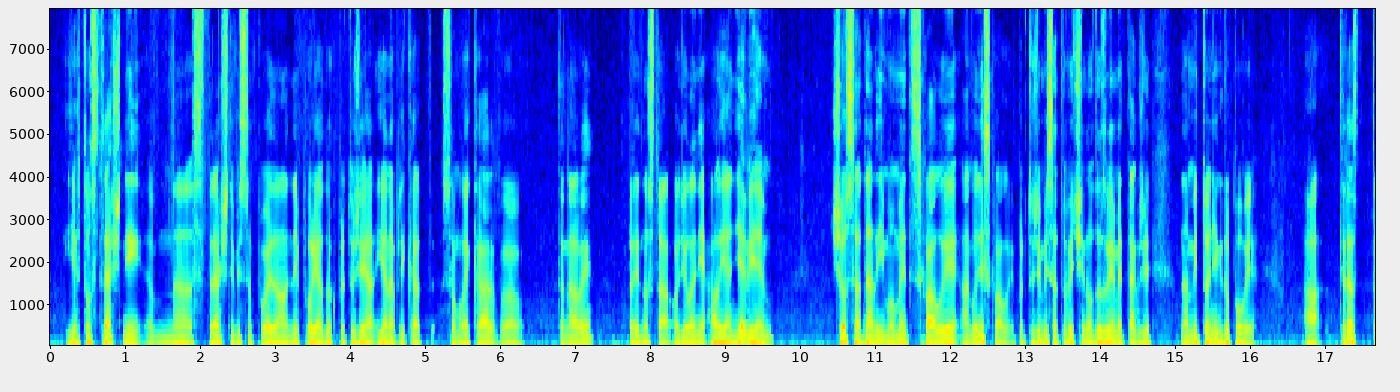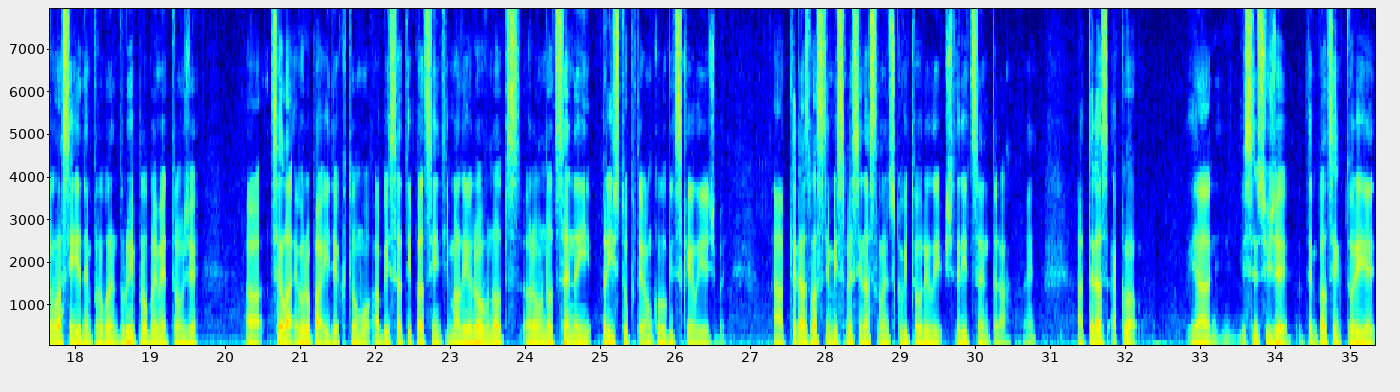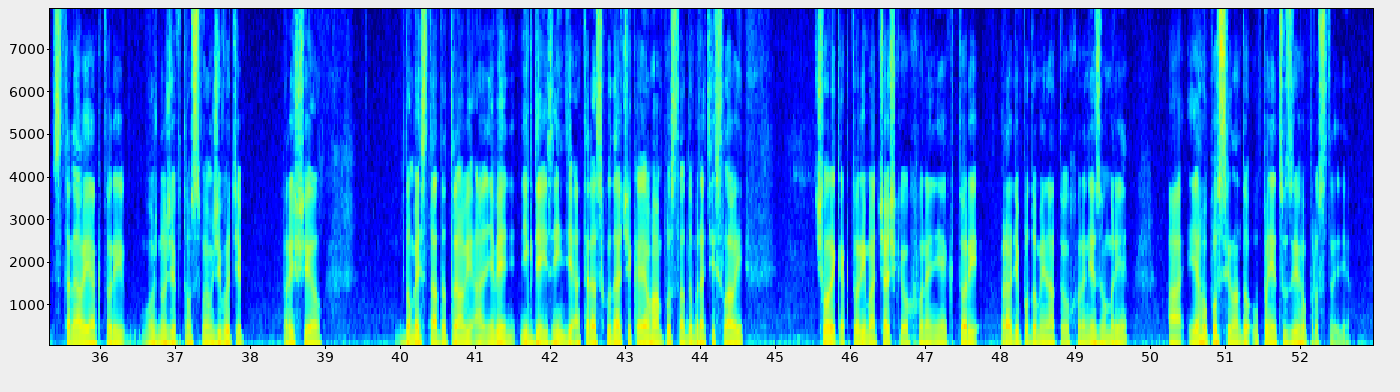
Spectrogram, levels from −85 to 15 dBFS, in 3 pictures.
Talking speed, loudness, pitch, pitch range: 155 wpm, -22 LUFS, 120 Hz, 110-130 Hz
